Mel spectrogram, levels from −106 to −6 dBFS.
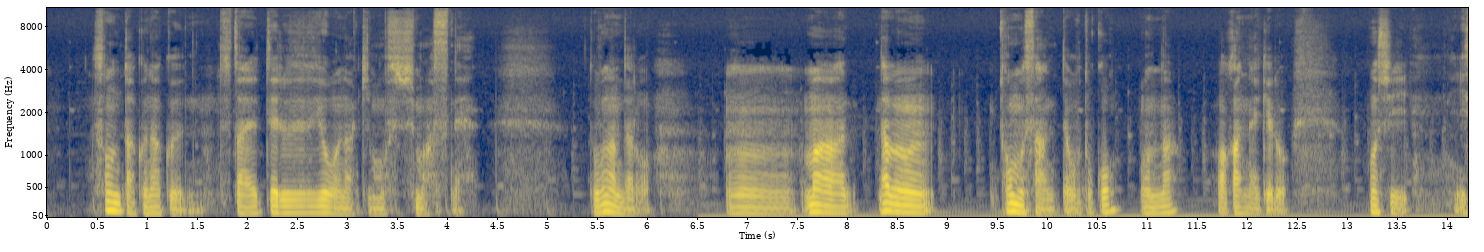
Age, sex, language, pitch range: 20-39, male, Japanese, 85-115 Hz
